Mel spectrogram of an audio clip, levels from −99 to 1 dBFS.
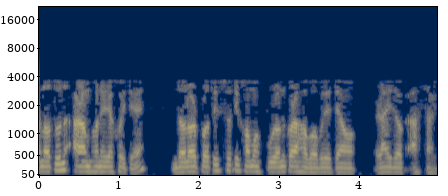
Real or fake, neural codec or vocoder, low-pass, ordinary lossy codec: real; none; 3.6 kHz; none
